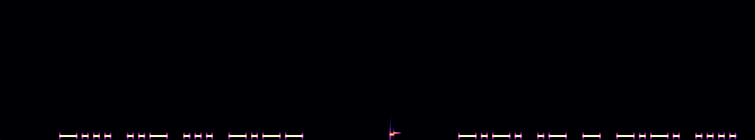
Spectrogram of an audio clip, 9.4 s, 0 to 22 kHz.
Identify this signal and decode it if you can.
Morse code, heard as a keyed tone, about 17 wpm, 700 Hz. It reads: BUSY CATCH
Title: Sentences from Top 1500 Words - New Word Drill Alt - 17wpm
